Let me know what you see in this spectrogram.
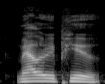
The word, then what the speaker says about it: Mallory Pugh: Mallory Pugh.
